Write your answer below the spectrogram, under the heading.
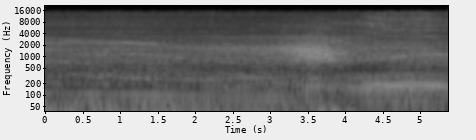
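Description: Lexmoto Echo 50cc moped running at cruising speed, a steady engine drone with wind rush on the microphone. A brief rush of noise comes about three and a half seconds in, and the engine sound grows louder from about four seconds in.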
